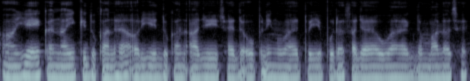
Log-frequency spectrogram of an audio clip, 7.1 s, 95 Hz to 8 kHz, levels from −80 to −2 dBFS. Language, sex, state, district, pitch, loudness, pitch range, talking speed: Hindi, male, Bihar, Supaul, 110 Hz, -31 LUFS, 105-115 Hz, 220 wpm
